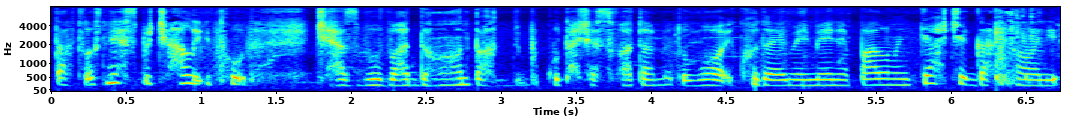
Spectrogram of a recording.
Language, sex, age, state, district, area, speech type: Kashmiri, female, 18-30, Jammu and Kashmir, Bandipora, rural, spontaneous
